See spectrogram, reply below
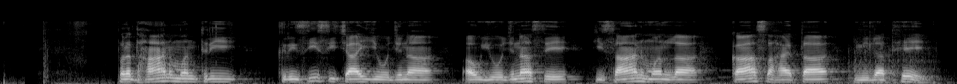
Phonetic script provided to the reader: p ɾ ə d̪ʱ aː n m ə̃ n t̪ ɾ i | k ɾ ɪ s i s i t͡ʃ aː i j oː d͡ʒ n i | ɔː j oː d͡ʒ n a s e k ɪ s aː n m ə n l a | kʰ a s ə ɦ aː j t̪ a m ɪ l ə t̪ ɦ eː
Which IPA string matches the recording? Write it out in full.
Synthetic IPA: p ɾ ə d̪ʱ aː n m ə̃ n t̪ ɾ i | k ɾ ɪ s i s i t͡ʃ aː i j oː d͡ʒ n a | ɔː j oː d͡ʒ n a s e k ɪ s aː n m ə n l a | k a s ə ɦ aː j t̪ a m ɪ l ə t̪ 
